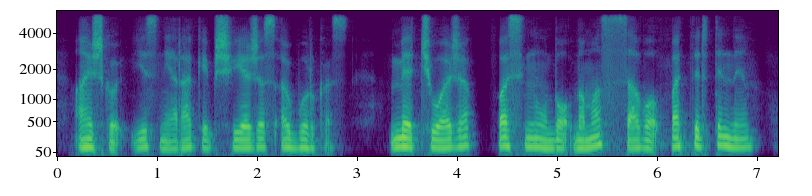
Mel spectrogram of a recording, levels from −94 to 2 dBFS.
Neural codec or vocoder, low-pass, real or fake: codec, 16 kHz, 0.3 kbps, FocalCodec; 5.4 kHz; fake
